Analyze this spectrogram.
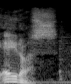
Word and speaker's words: Euros: we started off saying, is it Euros? It's spelt E-U-R-O-S. I guess Welsh listeners can give us the definitive answer to this, but he's such a sweet guy. He never, if you pronounce it wrongly, he never... No, he said that's fine. Gets angry. He doesn't really mind. So, and then one of the other band members said it's more like Eros.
